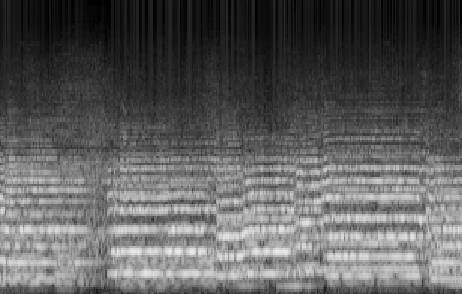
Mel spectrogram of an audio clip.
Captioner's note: ceremonious music continues; crowd cheering and applauding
